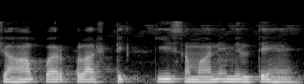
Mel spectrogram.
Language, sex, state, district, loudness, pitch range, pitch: Hindi, male, Uttar Pradesh, Shamli, -17 LUFS, 115-125 Hz, 120 Hz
